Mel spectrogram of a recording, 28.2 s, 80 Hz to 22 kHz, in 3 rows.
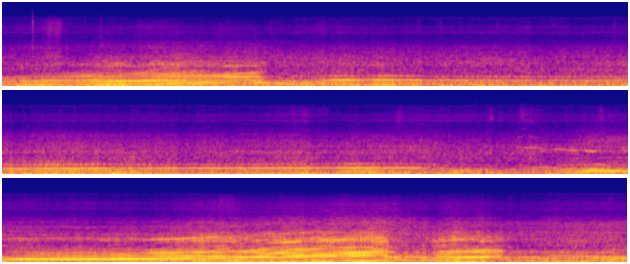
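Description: Aston Martin Vantage GTS V8 engine heard from inside the cabin. It climbs in revs, drops at a gear change about four seconds in, then holds a steady note at cruise for about ten seconds. After a brief dip it picks up again from around eighteen seconds, climbs hard, drops with another shift near twenty-five seconds, then pulls again and settles.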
